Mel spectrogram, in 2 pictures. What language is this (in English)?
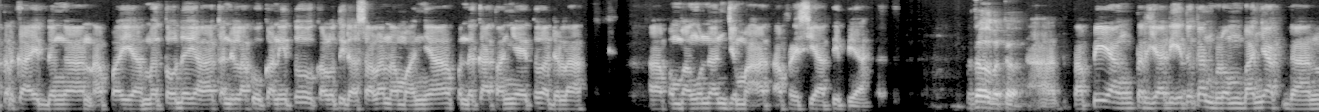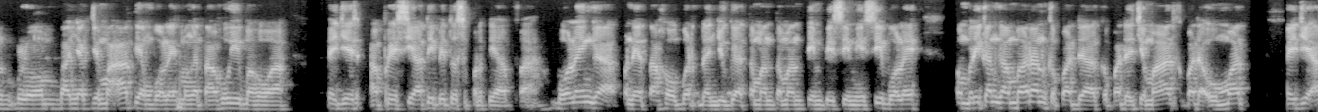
Indonesian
